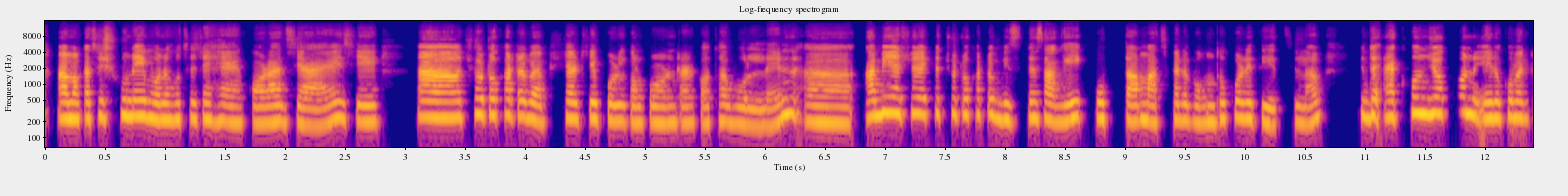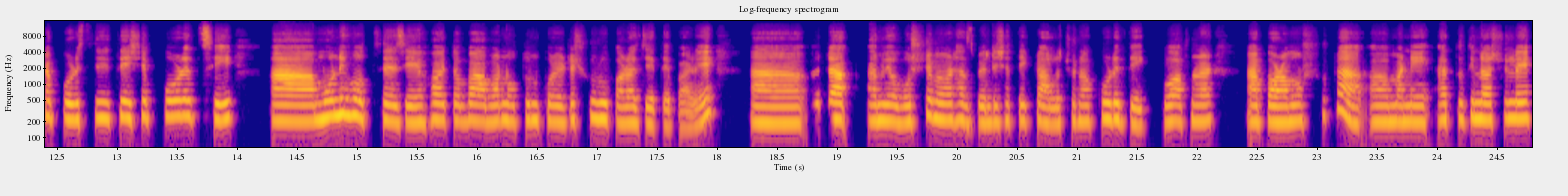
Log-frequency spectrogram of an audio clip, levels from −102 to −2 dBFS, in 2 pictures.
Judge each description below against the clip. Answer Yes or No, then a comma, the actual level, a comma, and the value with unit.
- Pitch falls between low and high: No, high, 215 Hz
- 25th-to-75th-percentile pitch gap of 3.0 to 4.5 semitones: Yes, average, 3.3 semitones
